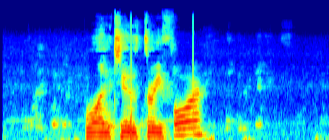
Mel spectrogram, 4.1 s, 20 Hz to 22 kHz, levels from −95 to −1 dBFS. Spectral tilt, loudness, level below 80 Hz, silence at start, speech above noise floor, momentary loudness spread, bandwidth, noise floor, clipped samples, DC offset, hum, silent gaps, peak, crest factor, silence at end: -5 dB/octave; -15 LUFS; -44 dBFS; 0.65 s; 42 dB; 23 LU; 14.5 kHz; -56 dBFS; under 0.1%; under 0.1%; none; none; -2 dBFS; 16 dB; 0.85 s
